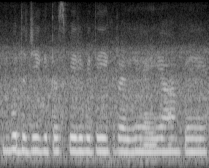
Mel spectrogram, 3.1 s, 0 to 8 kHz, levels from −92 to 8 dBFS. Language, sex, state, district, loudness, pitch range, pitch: Hindi, female, Haryana, Rohtak, -13 LUFS, 195-205 Hz, 200 Hz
